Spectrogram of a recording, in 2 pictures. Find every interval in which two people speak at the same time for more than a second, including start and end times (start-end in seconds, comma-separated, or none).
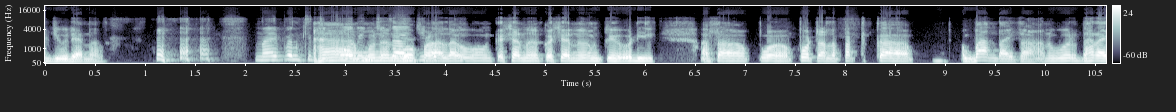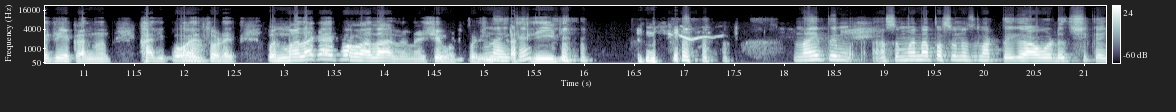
2.7-4.2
